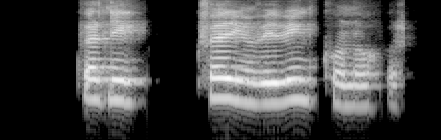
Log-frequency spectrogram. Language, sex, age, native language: Icelandic, male, 10, Icelandic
